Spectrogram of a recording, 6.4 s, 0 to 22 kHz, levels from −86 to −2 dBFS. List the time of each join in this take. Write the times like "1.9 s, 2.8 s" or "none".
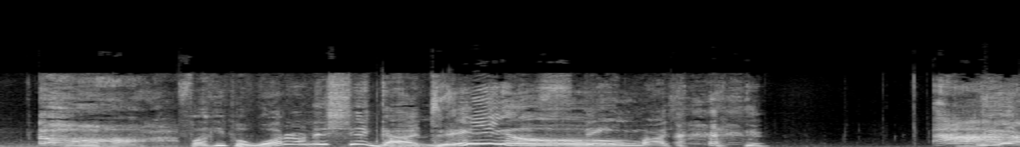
1.0 s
